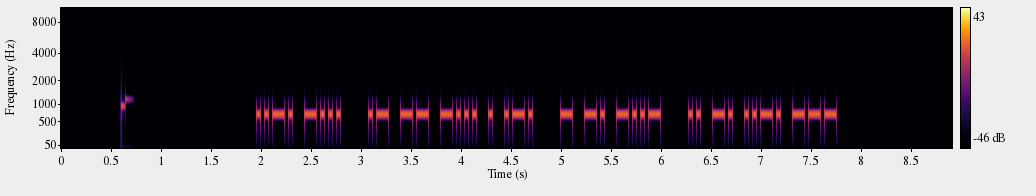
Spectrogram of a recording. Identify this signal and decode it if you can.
Morse code, heard as a keyed tone, about 32 wpm, 700 Hz. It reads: FB AMBER TNX INFO
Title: Practice QSO - Exchange 3 - More Info - 30wpm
